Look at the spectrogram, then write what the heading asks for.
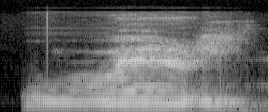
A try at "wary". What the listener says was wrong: Good, but don't let the tongue touch when you do the R.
